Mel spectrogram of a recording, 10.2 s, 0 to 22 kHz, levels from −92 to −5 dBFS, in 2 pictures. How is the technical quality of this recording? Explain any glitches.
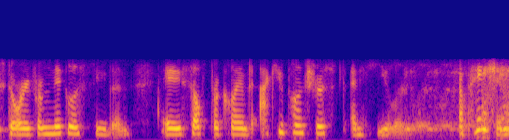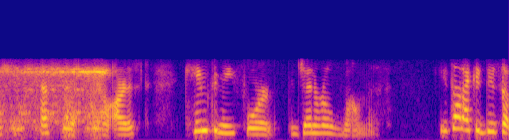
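The quality is poor, with one fault running through the whole clip: AMR narrowband mobile codec. The speech was squeezed through a phone-grade vocal-tract model at a very low rate, heavy enough to fit the 5.9 kbps mode. Only about 150 Hz to 3.4 kHz survives, so the voice sounds thin, muffled, buzzy and synthetic throughout.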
